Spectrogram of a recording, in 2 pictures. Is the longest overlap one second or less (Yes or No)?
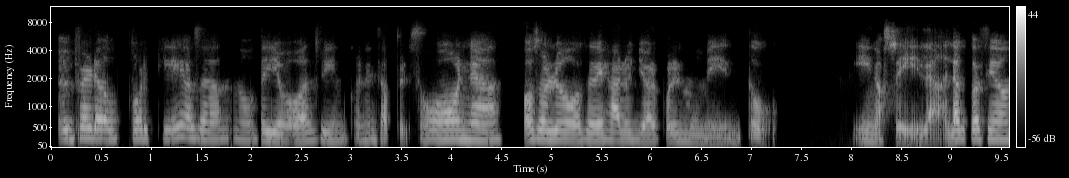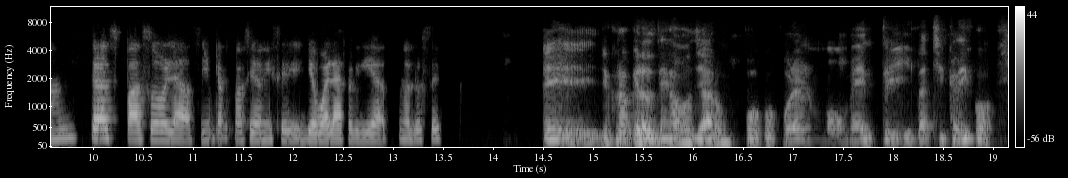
Yes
